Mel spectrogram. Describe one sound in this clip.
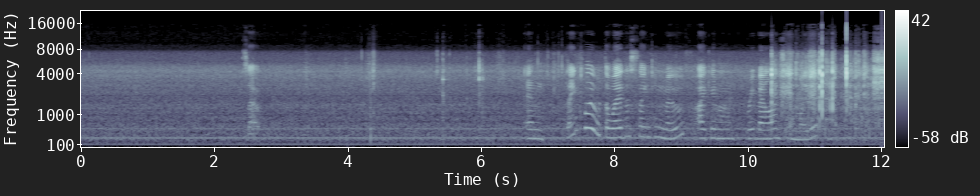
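A phone knocks and rattles as a hand handles it.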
